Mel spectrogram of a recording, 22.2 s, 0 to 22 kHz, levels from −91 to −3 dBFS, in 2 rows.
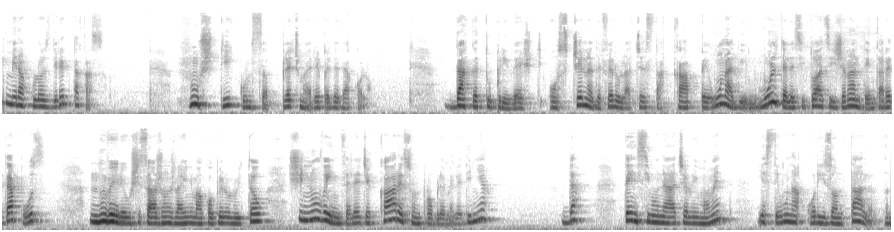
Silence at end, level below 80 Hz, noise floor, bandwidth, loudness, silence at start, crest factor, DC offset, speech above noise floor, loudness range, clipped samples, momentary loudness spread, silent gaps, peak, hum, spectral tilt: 0 s; -64 dBFS; -59 dBFS; 15 kHz; -34 LUFS; 0 s; 18 dB; under 0.1%; 26 dB; 7 LU; under 0.1%; 12 LU; none; -14 dBFS; none; -7.5 dB/octave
